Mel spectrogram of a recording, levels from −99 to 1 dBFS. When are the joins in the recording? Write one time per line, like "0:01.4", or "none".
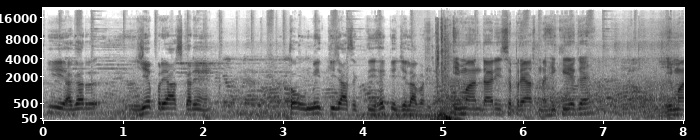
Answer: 0:05.0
